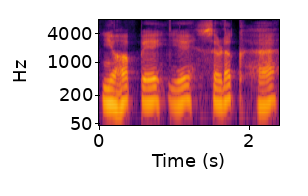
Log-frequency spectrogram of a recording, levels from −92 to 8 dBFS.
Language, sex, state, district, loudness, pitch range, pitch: Hindi, male, Uttar Pradesh, Saharanpur, -18 LUFS, 135-155 Hz, 145 Hz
